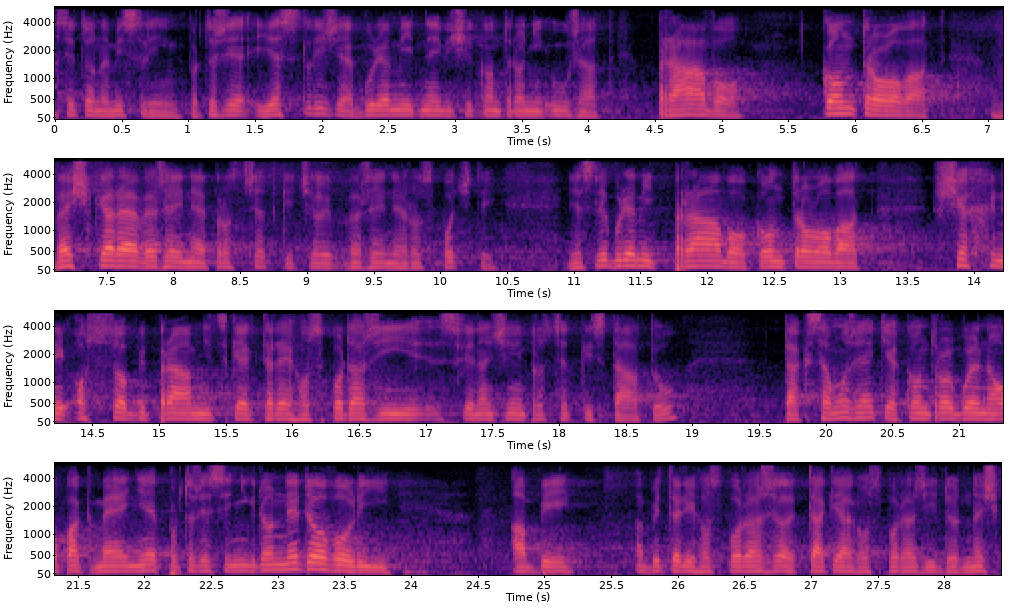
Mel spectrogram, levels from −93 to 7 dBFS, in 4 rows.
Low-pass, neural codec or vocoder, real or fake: 5.4 kHz; none; real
